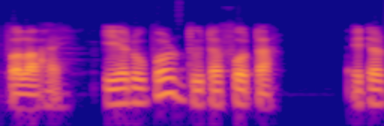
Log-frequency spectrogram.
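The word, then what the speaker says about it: Vater: বি সেটা যার মানে ফাও এটাও একটু ব্যতিক্রম একটু মনে রাখতে হবে প্রনাউন্সিয়েশনটা হবে ফাও ফাও ফাটা ফাতা অর্থ বাবা ফাটা ফা উচ্চারণ হচ্ছে ফাটা অর্থ বাবা ডাবলিউ যেটা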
